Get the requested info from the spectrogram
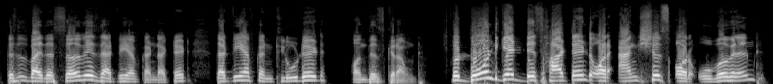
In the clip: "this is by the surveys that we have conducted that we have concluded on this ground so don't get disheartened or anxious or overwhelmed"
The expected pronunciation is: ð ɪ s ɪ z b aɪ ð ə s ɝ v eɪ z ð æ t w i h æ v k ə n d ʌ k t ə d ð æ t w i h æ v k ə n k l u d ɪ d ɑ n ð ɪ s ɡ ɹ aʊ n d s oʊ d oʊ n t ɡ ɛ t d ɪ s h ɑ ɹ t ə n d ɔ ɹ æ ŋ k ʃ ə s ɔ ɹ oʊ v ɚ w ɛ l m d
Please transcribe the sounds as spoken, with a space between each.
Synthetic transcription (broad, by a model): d ɪ s ɪ z b aɪ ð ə s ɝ v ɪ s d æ t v i h æ v k ə n d ʌ k t ə d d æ t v i h æ v k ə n k l u d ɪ d ɑ n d ɪ s ɡ ɹ aʊ n d s oʊ d oʊ n t ɡ ɛ t d ɪ s h ɑ ɹ t ə n d ɔ ɹ æ ŋ k ʃ ə s ɔ ɹ oʊ v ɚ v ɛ l m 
